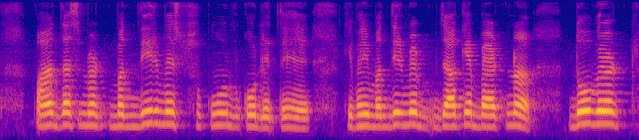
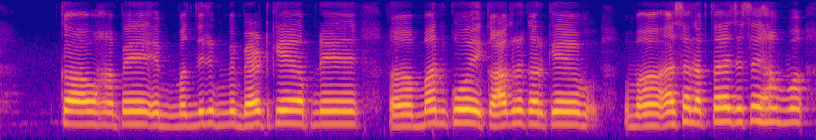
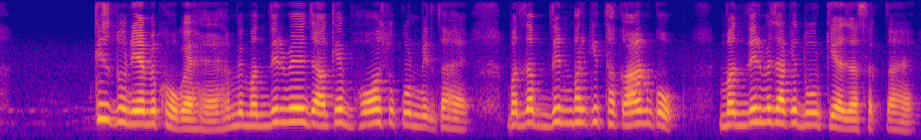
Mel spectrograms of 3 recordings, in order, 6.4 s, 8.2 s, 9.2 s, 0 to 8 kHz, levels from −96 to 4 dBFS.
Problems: constant background noise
